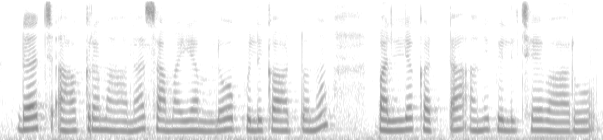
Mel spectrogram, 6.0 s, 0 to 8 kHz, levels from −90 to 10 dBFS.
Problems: low volume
